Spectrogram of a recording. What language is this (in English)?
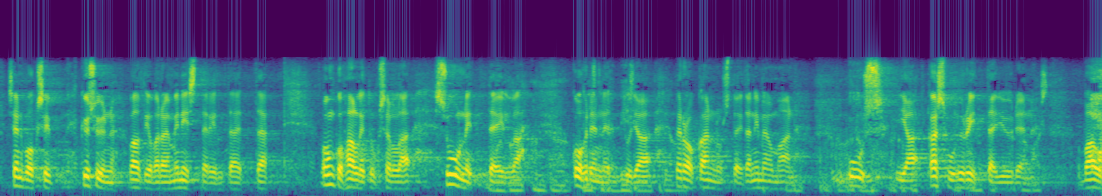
Finnish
